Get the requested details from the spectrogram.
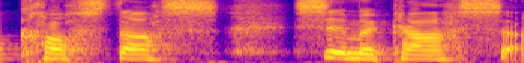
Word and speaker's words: Kostas Tsimikas: Well, Kostas Tsimikas, I'll say his name correctly for you all, played 90 minutes for Greece.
